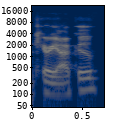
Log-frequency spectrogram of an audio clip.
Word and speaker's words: Kiriakou: John Kerry's name and then add Aku to the end of it? John Kerry Aku? It's spelled differently, but yeah, it's like Kir.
